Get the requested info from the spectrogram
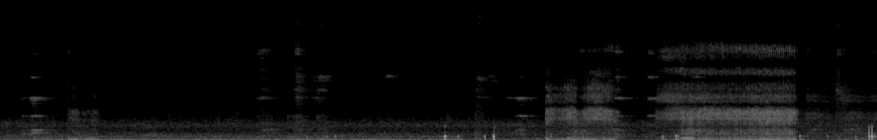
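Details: Cane Corso, an Italian mastiff, snoring: slow, low rumbling breaths run throughout, with louder, rougher hissing bursts around eight and again from ten to twelve seconds, and a few sharp clicks in between.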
